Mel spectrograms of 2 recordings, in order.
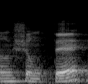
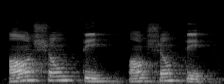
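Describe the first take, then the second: First: Enchanté ending in open "é", as in Portuguese; enchanté read with a Brazilian open final E; Portuguese-style open E. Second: Enchanté slowly, ending in closed "ê"; enchanté in French, nasal vowels, final E closed. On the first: Teacher showing how Brazilians would read it, open-E enchanté. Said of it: "a gente falaria enchanté em português". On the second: Teacher reading the French example, closed-E enchanté. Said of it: "mas é E em francês". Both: Shown as a demonstration.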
